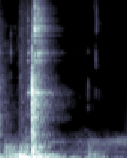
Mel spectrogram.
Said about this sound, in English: I almost just knocked my liquid-filled cup right off the desk onto the floor. So... that was a little stressful, but now I'm calm again.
